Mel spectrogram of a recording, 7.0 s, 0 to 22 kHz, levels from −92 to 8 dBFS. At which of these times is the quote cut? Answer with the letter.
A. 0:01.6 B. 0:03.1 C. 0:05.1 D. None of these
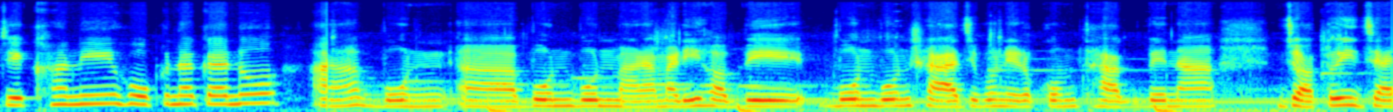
A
